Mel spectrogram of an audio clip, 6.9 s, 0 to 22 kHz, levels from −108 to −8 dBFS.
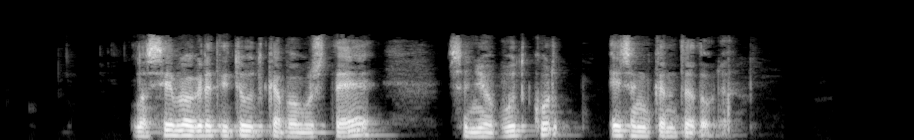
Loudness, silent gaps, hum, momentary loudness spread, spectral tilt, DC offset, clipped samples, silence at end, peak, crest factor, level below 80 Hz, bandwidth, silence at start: -18 LUFS; 3.31-3.35 s; none; 14 LU; -5 dB/octave; under 0.1%; under 0.1%; 1.4 s; -2 dBFS; 18 dB; -60 dBFS; 8 kHz; 1 s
